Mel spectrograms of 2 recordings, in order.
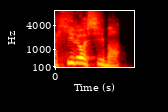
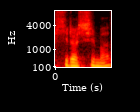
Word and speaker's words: Hiroshima: Kyoto to hirosima or hoshima how do you pronounce that place uh Hiroshima hirosima so you plan to do a walk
